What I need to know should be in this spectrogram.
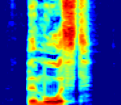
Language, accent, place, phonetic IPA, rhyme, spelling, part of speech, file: German, Germany, Berlin, [bəˈmoːst], -oːst, bemoost, adjective / verb, De-bemoost.ogg
- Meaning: mossy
